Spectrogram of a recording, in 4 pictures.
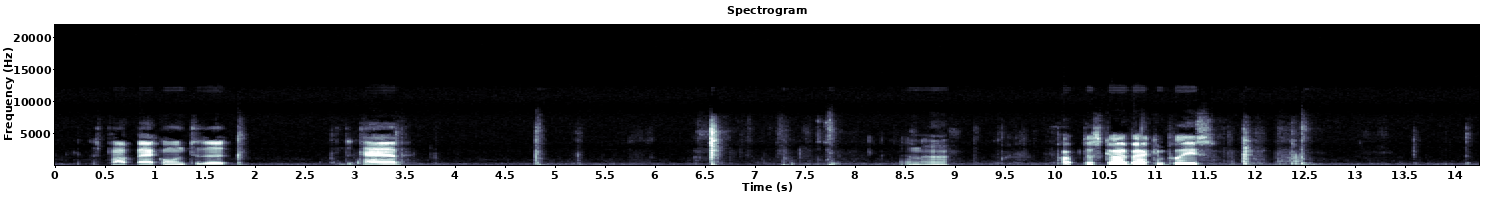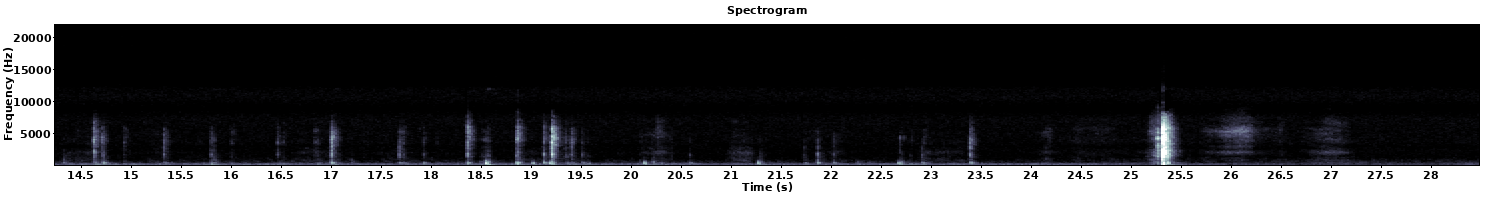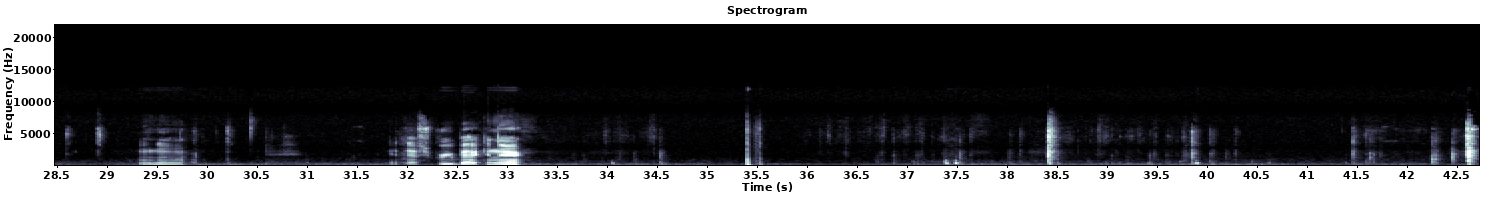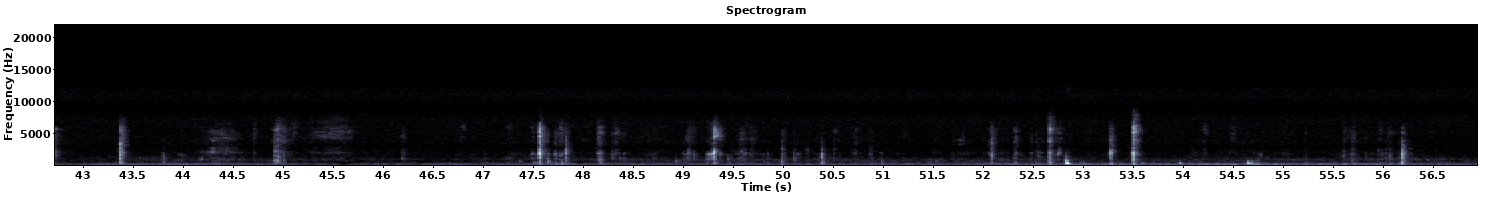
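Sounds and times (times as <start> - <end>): low steady hum: 0.0 - 56.9
plastic parts clicking and knocking: 13.5 - 23.6, 41.4 - 43.9, 51.7 - 56.4.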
